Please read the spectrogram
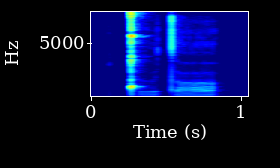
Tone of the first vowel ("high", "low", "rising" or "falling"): rising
